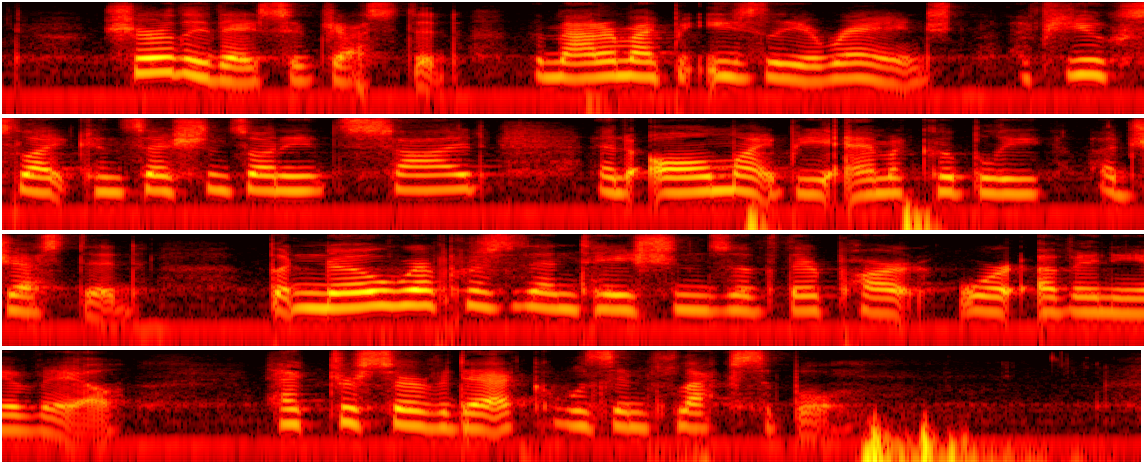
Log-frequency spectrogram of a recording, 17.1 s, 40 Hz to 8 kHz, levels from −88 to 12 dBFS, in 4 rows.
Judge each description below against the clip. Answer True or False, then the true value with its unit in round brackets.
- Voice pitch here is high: True (235 Hz)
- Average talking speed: False (125 wpm)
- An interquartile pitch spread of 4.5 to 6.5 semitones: False (3.2 semitones)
